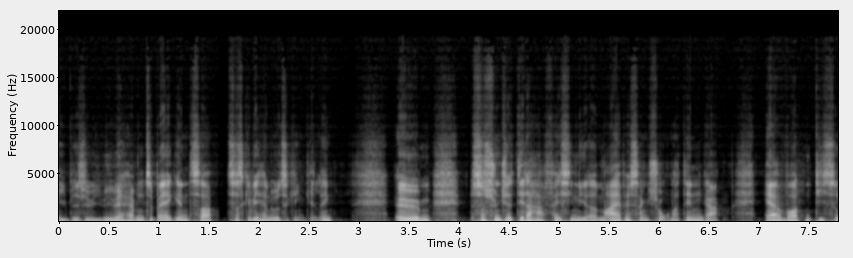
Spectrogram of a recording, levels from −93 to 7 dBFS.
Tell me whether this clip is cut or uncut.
cut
